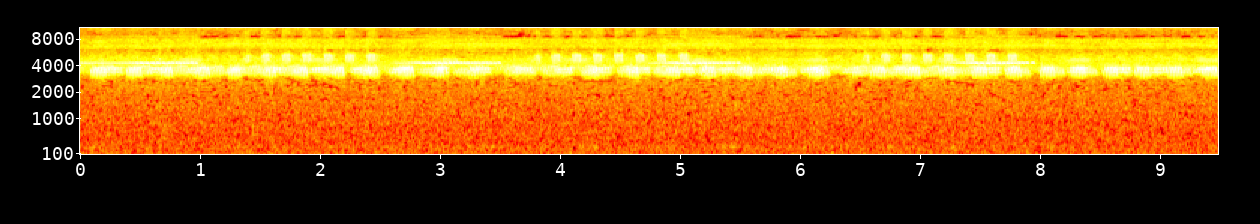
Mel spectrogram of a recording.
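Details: Crickets at midnight keep up a relentless high trill, with rhythmic pulse clusters and occasional brief pure whistling tones over a quiet background.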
